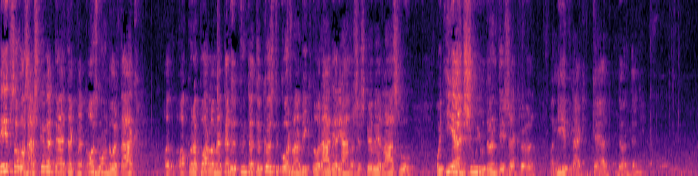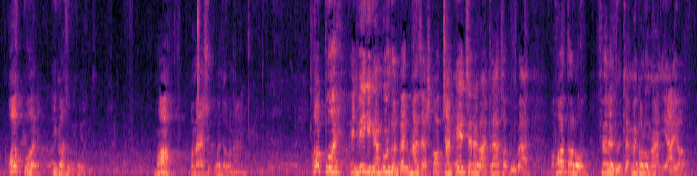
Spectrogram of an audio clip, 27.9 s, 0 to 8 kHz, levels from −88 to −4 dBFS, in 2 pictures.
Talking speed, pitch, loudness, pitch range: 105 wpm, 195 Hz, -25 LUFS, 180-215 Hz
